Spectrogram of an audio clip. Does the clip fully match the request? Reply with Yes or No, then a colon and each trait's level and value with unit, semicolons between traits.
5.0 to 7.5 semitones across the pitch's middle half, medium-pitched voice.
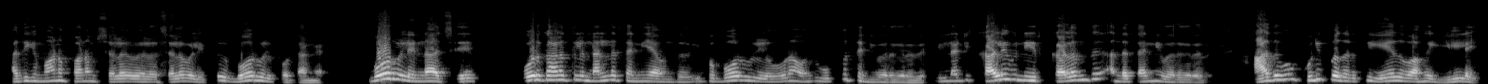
Yes: wide, 5.6 semitones; medium, 145 Hz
